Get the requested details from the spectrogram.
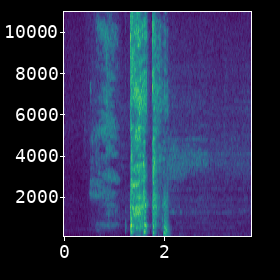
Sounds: Cough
